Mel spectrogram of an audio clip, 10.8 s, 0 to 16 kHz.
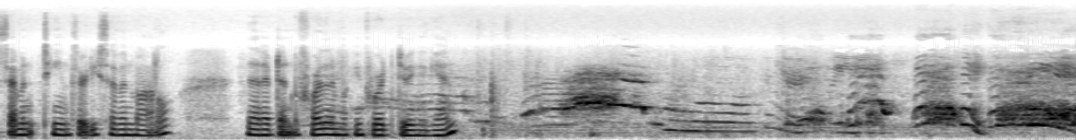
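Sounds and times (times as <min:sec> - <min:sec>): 
speech: 0:00.0 - 0:01.8, 0:02.4 - 0:05.1
baby crying and wailing after waking from nap: 0:03.6 - 0:07.3, 0:07.9 - 0:10.7.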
